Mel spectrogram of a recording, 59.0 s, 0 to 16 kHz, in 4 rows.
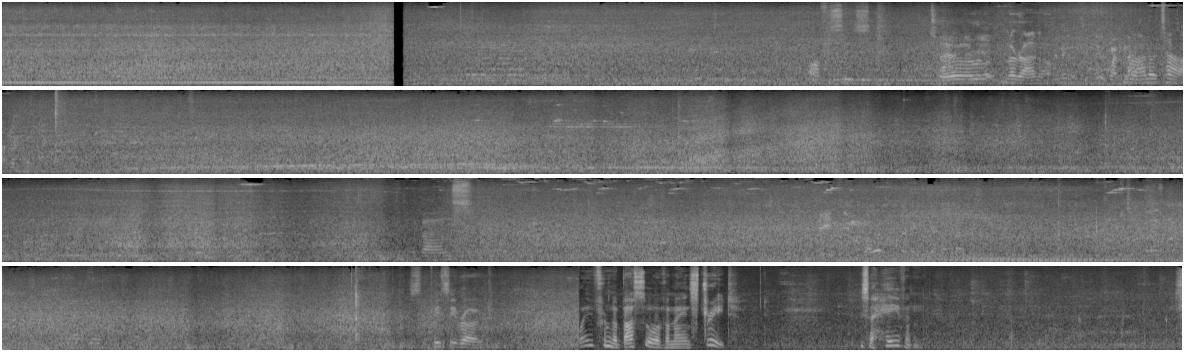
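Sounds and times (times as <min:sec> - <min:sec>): engine rising in pitch: 0:00.0 - 0:04.9, 0:16.2 - 0:25.2
deep engine rumble passing: 0:00.0 - 0:49.4
cars and buses passing: 0:00.0 - 0:59.0.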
